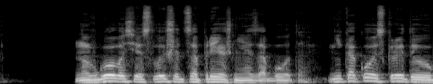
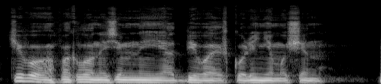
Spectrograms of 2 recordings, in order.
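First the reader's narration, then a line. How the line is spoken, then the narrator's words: Displeased creaky old man. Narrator (Russian): недовольно проскрипел дедок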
